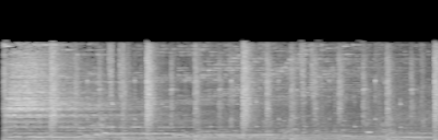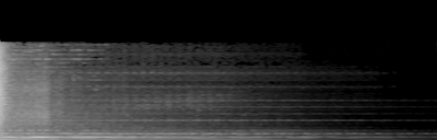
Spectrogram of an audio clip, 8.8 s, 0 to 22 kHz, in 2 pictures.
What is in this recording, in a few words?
mega win; Shamans Dream 2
